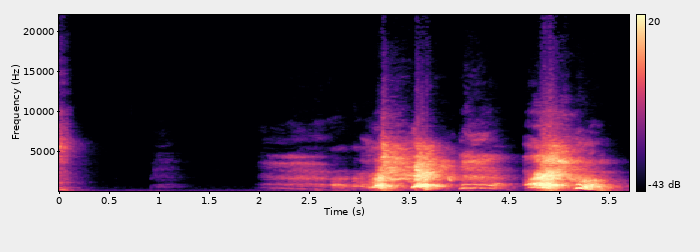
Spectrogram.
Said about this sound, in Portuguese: Dez espirros.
